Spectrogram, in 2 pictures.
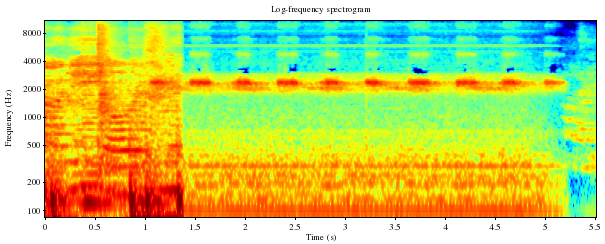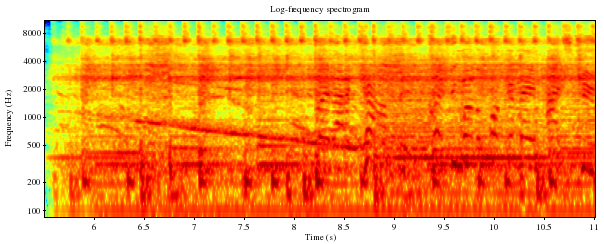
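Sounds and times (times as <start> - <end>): crickets chirping: 1.4 - 5.2
background music: 5.5 - 11.0.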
